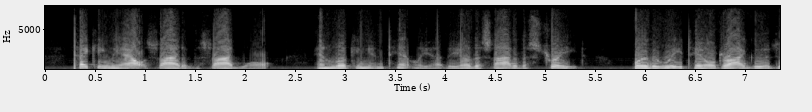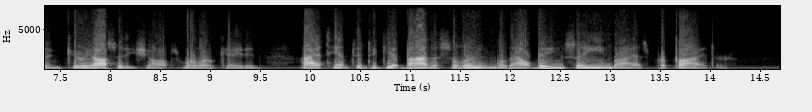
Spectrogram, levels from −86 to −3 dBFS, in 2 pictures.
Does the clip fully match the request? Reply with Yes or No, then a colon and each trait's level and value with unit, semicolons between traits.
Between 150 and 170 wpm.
Yes: average, 160 wpm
